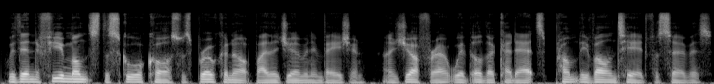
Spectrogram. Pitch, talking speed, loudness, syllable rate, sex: 100 Hz, 195 wpm, -18 LUFS, 5.6 syllables/s, male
